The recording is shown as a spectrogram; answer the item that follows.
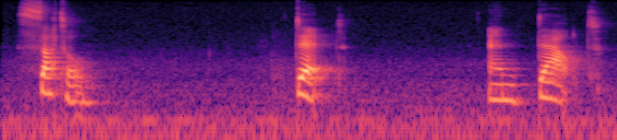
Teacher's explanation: my lips aren't closing and coming together to form the b sound i'm just pronouncing the t subtle debt and doubt now the letter c can cause a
